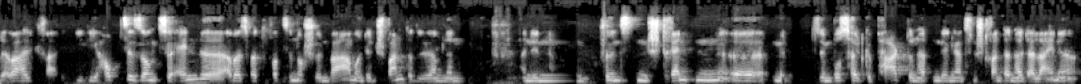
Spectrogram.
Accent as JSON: {"language": "German", "area": "Taunus, near Frankfurt", "region": "Hesse", "country": "Germany", "tie": "born or raised there", "said": "bei meinen Eltern, äh, im Taunus in der Nähe von Frankfurt, wo ich geboren bin, aufgewachsen bin, in der Nähe von Frankfurt"}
